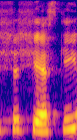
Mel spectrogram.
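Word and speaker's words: Krzyzewski: I knew forever and I do know how to pronounce the name sheski okay so for those people you got to know how to say it now I don't know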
